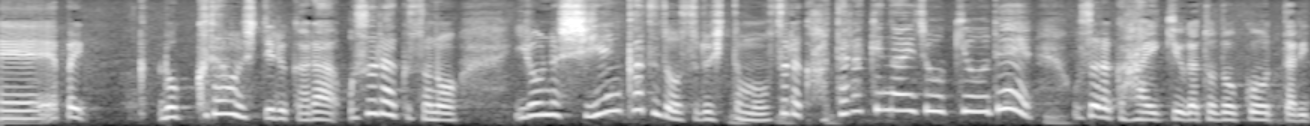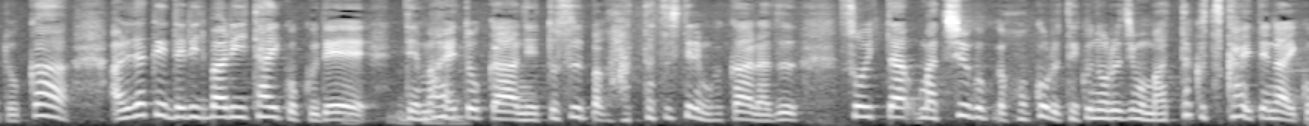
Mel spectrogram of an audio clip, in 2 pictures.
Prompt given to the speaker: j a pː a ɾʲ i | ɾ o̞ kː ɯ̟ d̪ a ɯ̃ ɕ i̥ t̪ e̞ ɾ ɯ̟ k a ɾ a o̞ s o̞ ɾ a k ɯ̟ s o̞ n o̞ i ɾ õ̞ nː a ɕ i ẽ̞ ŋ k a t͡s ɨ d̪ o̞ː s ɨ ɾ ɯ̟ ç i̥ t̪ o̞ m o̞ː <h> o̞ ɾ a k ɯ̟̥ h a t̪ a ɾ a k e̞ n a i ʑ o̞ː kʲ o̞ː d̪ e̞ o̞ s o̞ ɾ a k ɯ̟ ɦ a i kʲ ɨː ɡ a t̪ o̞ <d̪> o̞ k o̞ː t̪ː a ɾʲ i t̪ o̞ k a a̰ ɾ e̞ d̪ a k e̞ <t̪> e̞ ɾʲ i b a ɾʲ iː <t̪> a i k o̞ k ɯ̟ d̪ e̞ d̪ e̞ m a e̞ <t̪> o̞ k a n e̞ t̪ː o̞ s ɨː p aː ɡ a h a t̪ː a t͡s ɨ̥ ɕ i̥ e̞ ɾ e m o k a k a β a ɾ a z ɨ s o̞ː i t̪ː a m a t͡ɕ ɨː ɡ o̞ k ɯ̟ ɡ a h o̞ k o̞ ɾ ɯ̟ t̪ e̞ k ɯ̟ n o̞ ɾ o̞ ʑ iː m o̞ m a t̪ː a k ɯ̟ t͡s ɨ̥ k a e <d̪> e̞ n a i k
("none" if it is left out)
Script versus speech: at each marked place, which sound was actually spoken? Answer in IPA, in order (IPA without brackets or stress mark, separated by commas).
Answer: s, d̪, d̪, t̪, t̪, t̪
